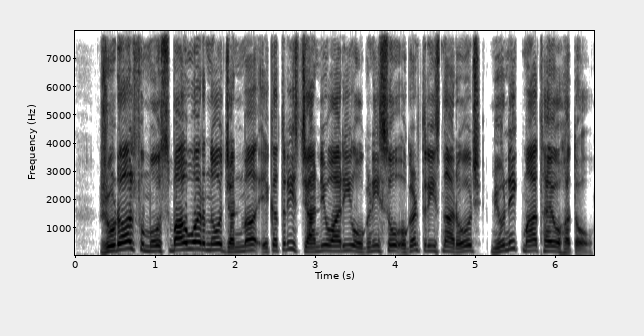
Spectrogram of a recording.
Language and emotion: Gujarati, neutral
